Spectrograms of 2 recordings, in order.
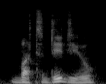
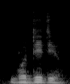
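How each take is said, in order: First: Each word is said separately and fully. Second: The words run together with linked sounds. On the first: "așa se scrie" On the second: "dar când se citește e but did you"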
